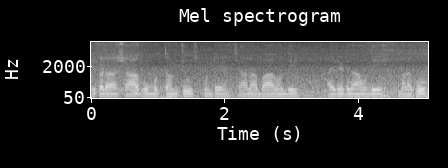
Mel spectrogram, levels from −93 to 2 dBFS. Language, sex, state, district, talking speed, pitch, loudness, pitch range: Telugu, male, Andhra Pradesh, Anantapur, 140 wpm, 120 Hz, -17 LUFS, 120-125 Hz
